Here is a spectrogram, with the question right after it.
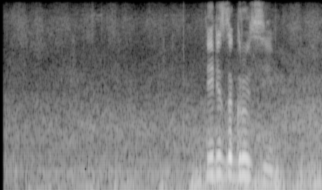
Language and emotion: Russian, neutral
